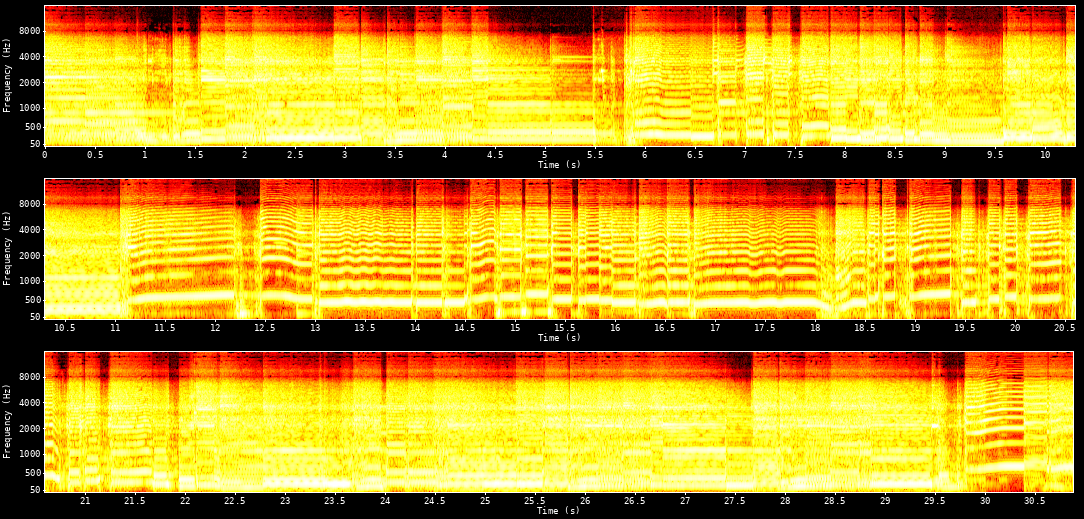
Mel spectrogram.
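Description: Electric guitar with single-coil pickups played through a Lunastone Big Fella True Overdrive pedal, giving an overdriven tone. Chordal riffing gives way in the middle to sustained lead notes with bends and vibrato, then chords return. The pedal's boost is switched in partway through.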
